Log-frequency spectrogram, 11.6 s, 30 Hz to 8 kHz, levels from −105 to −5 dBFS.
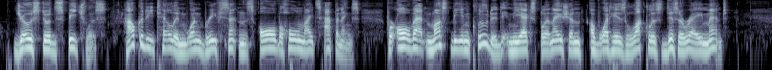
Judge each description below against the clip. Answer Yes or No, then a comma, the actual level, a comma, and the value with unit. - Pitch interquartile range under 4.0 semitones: Yes, average, 3.6 semitones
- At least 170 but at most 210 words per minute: No, average, 160 wpm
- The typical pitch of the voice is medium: Yes, medium, 155 Hz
